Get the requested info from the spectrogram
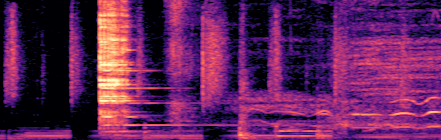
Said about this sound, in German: wir stoßen an mit einem Glas und trinken aus, aus der Dose.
